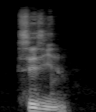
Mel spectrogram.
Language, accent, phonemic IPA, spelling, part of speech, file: French, France, /se.zin/, césine, noun, LL-Q150 (fra)-césine.wav
- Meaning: caesium hydroxide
